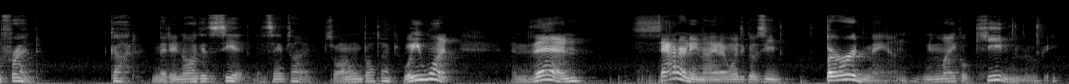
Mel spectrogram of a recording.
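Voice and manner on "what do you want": high, loud, fed-up; exasperated yell. Real, not acted. Vlogger yells at the interrupter once more, exasperated. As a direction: shout it off to the side, sick of the interruptions.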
